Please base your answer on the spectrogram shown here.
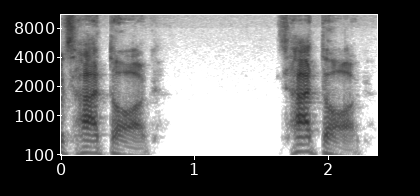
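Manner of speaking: "hot dog" in a strong Chicago accent. Showing how the speaker sounds most Chicago, saying 'hot dog' in a Chicago accent. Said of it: "that's when I sound most Chicago when I say hot dog".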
